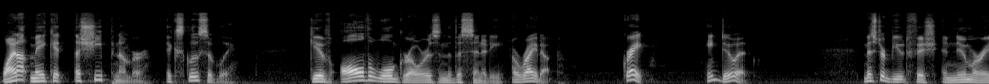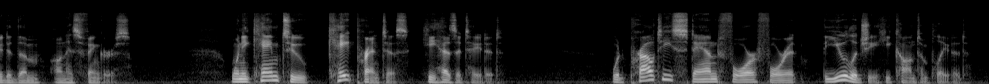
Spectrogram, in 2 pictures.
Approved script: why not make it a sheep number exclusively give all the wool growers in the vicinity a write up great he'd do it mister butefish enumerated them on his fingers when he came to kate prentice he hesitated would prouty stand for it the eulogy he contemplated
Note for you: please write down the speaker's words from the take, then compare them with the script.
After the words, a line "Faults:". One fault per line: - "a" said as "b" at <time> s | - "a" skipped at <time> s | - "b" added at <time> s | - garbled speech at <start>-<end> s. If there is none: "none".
why not make it a sheep number exclusively give all the wool growers in the vicinity a write up great he'd do it mister butefish enumerated them on his fingers when he came to kate prentice he hesitated would prouty stand for for it the eulogy he contemplated
Faults:
- "for" added at 17.5 s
